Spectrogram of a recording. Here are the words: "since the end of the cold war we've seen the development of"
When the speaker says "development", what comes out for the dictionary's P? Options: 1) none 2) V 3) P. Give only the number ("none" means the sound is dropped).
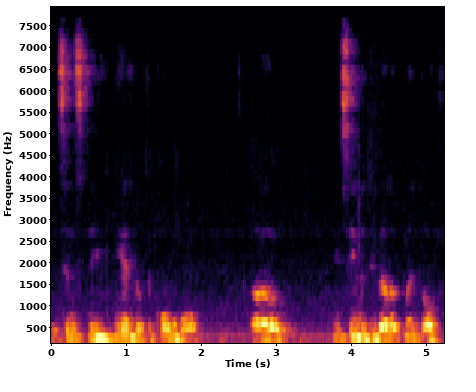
3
